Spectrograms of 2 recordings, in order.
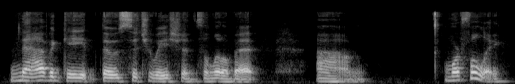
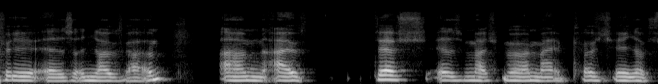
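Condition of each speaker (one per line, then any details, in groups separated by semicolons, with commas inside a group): No condition
Tongue cancer; tongue cancer, treated with surgery; in remission after surgery; swallowing worse after surgery, speech often not understood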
